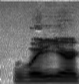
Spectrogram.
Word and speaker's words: Whittier: Whittier? Is that how? Yeah, What? I'm out in Whittier, California right now.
